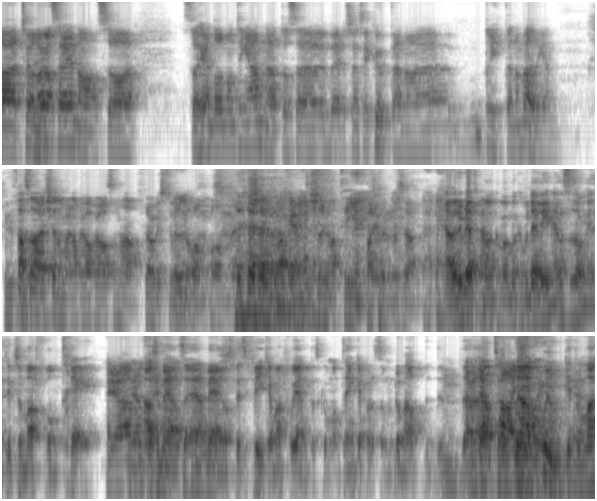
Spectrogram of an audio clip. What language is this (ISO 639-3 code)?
swe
